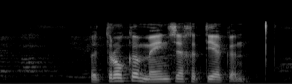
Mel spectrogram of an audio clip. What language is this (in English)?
Afrikaans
